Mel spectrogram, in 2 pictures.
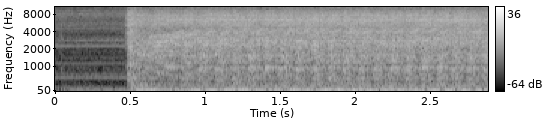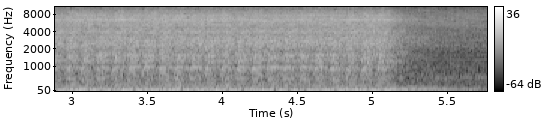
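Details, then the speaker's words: Freshly rebuilt engine with Total Seal rings and higher than normal compression, cranked with injectors disconnected while watching oil pressure: slow, labored starter cranking about three beats a second for five seconds, no firing; hard to turn over but normal. "It takes a lot of engine, like starter power, to turn this over. We got a higher than normal compression."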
